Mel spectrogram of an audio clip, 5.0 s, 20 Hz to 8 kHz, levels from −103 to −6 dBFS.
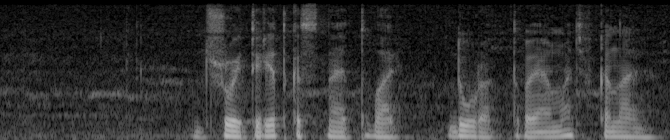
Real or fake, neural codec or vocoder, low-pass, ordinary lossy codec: fake; codec, 16 kHz, 8 kbps, FreqCodec, larger model; 7.2 kHz; none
